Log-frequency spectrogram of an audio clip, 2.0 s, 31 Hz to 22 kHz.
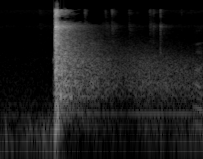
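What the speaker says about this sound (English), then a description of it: "we're gonna fire 5 shots of 22 long rifle out of this North American Arms revolver into that barrel over there" A single .22 Long Rifle shot from a North American Arms revolver strikes a barrel, a sharp loud crack with a metallic clang that rings and fades.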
